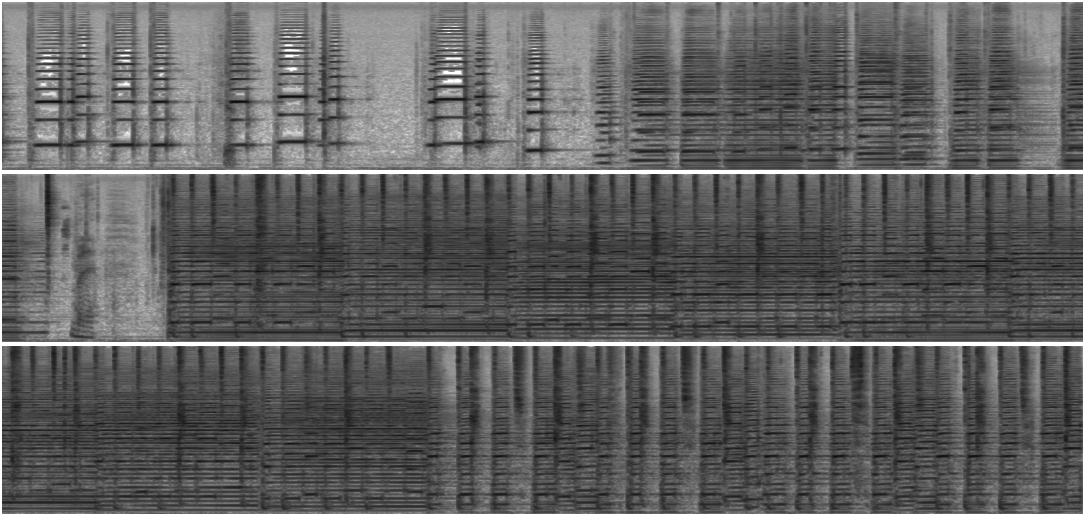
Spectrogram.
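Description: Bayan (Russian chromatic button accordion) played. It opens with halting single notes and pauses, like a beginner picking out a tune, moves into quicker runs, then from about the middle swells into loud full chords that change every second or two, and ends in fast short notes.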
